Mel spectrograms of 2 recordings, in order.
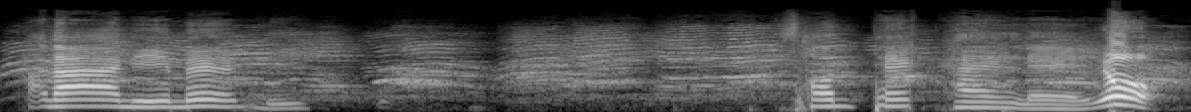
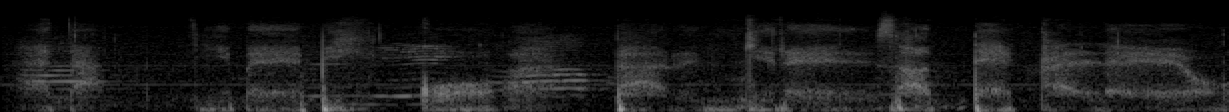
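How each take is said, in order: First: It is said in a loud voice. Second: It is said in a very quiet voice.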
